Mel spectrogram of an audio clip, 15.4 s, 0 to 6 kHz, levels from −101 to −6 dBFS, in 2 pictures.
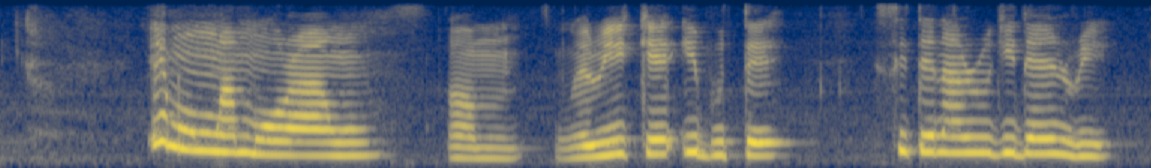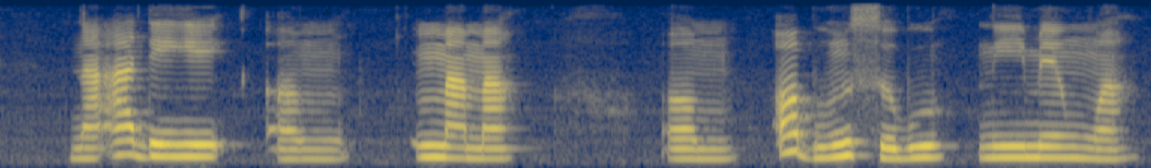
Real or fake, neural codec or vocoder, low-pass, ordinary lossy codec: real; none; 5.4 kHz; none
